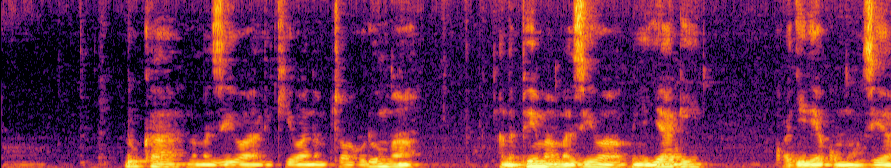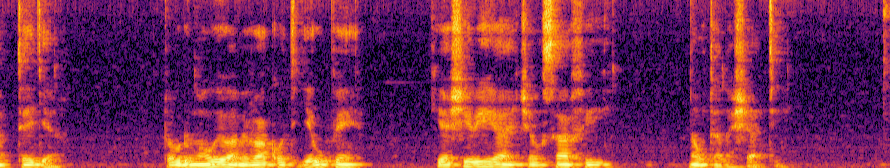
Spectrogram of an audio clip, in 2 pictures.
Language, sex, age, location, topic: Swahili, male, 25-35, Dar es Salaam, finance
